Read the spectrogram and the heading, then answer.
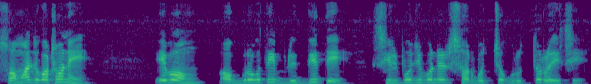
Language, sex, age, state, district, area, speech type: Bengali, female, 45-60, West Bengal, Nadia, rural, spontaneous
